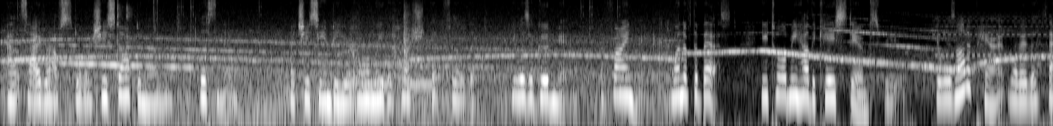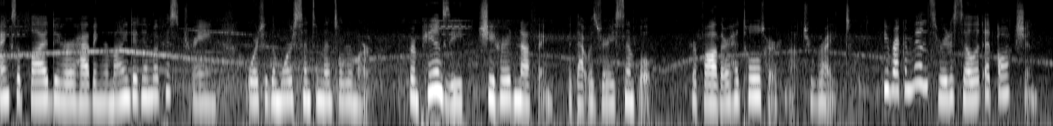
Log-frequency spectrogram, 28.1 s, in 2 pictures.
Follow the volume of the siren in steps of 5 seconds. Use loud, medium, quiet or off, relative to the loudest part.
loud, loud, loud, medium, quiet, quiet.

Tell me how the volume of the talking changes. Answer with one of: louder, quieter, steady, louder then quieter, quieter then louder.
steady.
